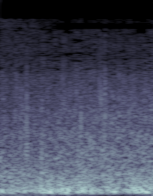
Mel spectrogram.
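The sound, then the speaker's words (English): Steady roar of wind and heavy rain from the outer bands of Tropical Storm Nicholas on the Texas coast at Galveston, churning up the surf: a dense, unbroken hiss over a deep buffeting rumble that gusts slightly louder and softer, with no voices. “You can see the wind and the heavy rain kind of bringing and churning up the surf right now, and it's only expected to get worse”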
